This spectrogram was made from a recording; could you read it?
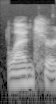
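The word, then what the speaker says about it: Lehnsherr: And it would make sense that it's Magneto, considering obviously the comics tie-in that Wanda Maximoff has Eric Lesher. – Lencher, excuse me, Zanger. I'm sorry for putting the emphasis on the wrong part of the name.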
